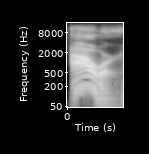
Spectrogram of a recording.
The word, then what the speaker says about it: hour: On the flip side, an hour starts with a consonant, but the H is silent, giving it a vowel sound, so it gets an.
